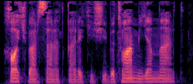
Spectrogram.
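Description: A man's voice: low voice, steady tone, no room sound, muffled recording, natural voice. A man voicing a grumpy middle-aged village man who scolds impatiently. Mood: scolding.

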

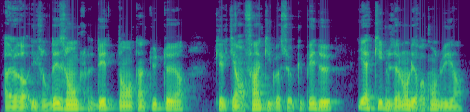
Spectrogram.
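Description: A man's voice: lowish voice, expressive, brisk, darkish tone. A man reading aloud and voicing a grave, officious country gendarme who questions children. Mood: stern. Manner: grave, interrogating.

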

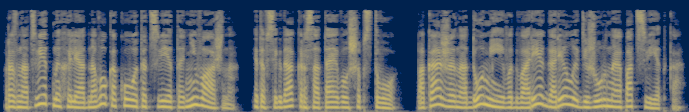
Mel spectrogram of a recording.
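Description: A woman reading an audiobook aloud with calm, even storytelling. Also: on the low side, fairly quick, hardly any pauses, dry recording, clean studio sound. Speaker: narrator.

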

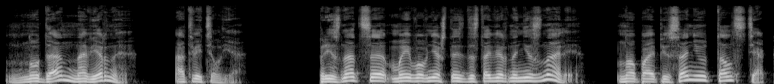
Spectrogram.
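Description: A man narrating a first-person audiobook in an expressive storytelling voice. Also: a little high, moderate pace, dry recording, clean studio sound.

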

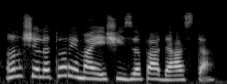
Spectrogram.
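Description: A woman reading the part of a strong-willed older woman in an audiobook, gruff and curt in manner, in a dry studio sound. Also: high voice, lively intonation, no echo. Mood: gruff, brooding.

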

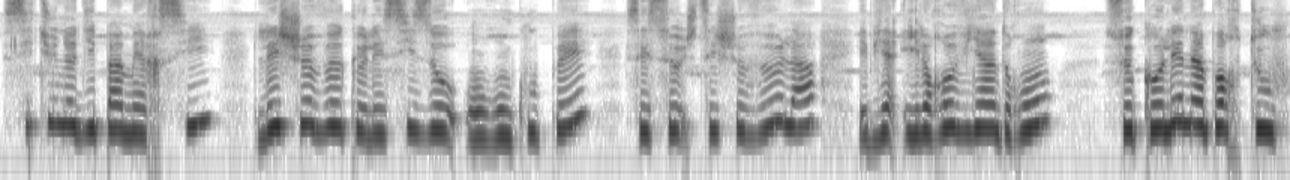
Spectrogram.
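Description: A woman doing a brave little girl, earnest, polite, high voice. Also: a little slow, dry recording. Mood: firm. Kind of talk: storybook reading.

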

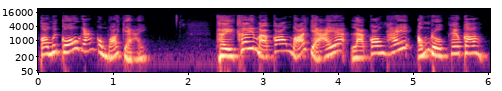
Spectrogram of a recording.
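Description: Animated woman telling a ghost story. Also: high voice, moderate pace. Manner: animated, frequent exclamations and direct asides to listeners.

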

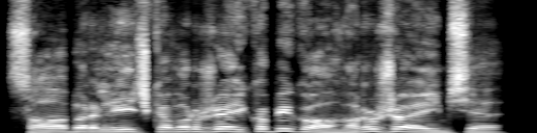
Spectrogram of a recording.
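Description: Bossy male security chief, loud barked orders, dark dry voice, read by a man. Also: a little high, normal speed, no room sound, voice pushed up, natural voice. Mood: commanding. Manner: barking commands.

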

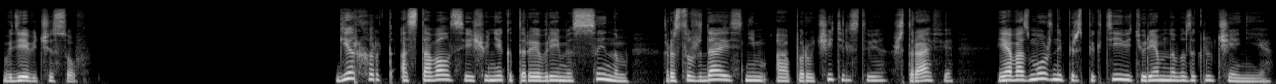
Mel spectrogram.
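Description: A man's voice: sits high, moderate pace, darkish tone, dry recording, clean studio sound. Male reader narrating a classic novel. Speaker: audiobook narrator. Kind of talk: scripted literary narration.

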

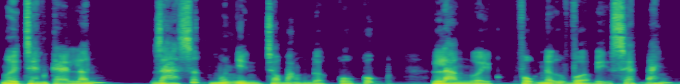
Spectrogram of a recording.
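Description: A man's voice: low voice, huge pitch swings, unhurried, mellow, breathy edge, dry recording, clean studio sound. A man narrating a ghost story in a suspenseful, vivid cadence.

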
